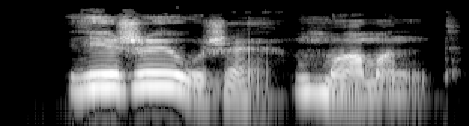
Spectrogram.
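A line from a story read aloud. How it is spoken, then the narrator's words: Whispered. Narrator (Russian): прошептала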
